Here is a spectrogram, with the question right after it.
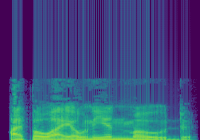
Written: hypoionian mode

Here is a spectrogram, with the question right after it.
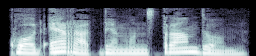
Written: quod erat demonstrandum

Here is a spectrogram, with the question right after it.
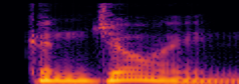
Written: conjoiner

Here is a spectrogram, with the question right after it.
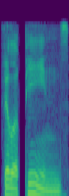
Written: Philippines

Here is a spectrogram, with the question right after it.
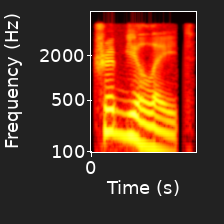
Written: tribulate

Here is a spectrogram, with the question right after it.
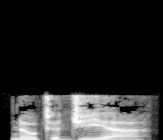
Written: Notogaea

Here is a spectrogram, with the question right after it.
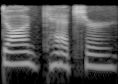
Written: dogcatcher

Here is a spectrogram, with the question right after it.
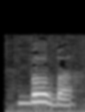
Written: bubbe

